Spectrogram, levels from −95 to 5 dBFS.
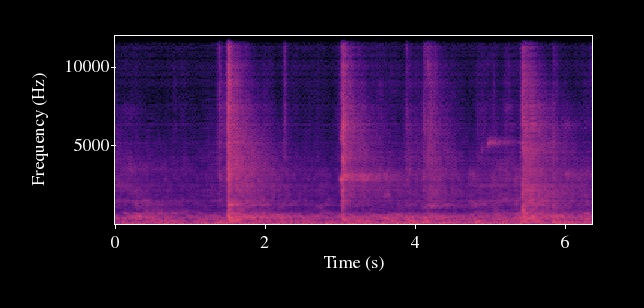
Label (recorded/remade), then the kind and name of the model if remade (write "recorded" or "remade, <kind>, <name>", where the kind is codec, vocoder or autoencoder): remade, vocoder, Vocos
